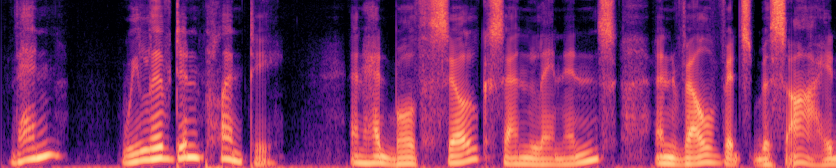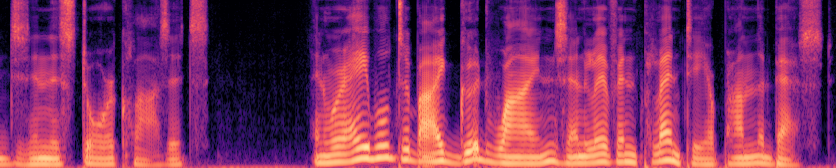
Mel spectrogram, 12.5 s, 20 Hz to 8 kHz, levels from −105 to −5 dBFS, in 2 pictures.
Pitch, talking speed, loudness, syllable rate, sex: 125 Hz, 155 wpm, -20 LUFS, 4.3 syllables/s, male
